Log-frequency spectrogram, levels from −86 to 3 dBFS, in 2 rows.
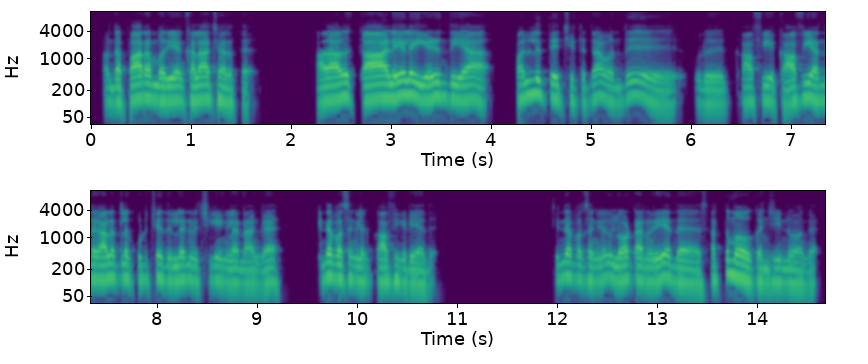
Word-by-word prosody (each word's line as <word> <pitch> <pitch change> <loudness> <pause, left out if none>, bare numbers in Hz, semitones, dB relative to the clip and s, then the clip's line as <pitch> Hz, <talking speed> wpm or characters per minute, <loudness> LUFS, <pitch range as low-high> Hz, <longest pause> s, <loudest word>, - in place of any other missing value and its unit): அந்த 115 0 -1
பாரம்பரியம், 125 -3 +4
கலாச்சாரத்த. 130 -3 +1 0.8
அதாவது 130 +4 +5 0.2
காலையில 140 +5 +7 0.2
எழுந்தியா, 135 -2 +2 0.4
பல்லு 155 +6 0
தேச்சுட்டு 125 -4 -3
தான் 145 -3 0
வந்து 115 +7 -6 0.6
ஒரு 105 -1 -5 0.3
காஃபிய 120 +1 -3
காஃபி 135 +5 +1
அந்த 125 +1 -1
காலத்தில 130 +1 +2
குடிச்சது 120 0 -4
இல்லன்னு 120 -1 -1
வச்சுக்கோங்களேன் 105 -3 -4
நாங்க. 95 0 -4 0.5
சின்ன 145 - 0
பசங்களுக்கு 115 -4 -3
காஃபி 110 +1 -1
கெடையாது. 95 -4 -4 1.2
சின்ன 130 +3 -2
பசங்களுக்கு 120 +1 -3
லோட்டா 120 0 +1
நெறைய 110 +5 +2
அந்த 110 -2 0 0.2
சத்து 115 +6 -5
மாவு 130 -4 +4
கஞ்சின்னு 100 -1 -4
வாங்க. 95 0 -7
120 Hz, 130 wpm, -25 LUFS, 110-130 Hz, 1.2 s, காலையில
